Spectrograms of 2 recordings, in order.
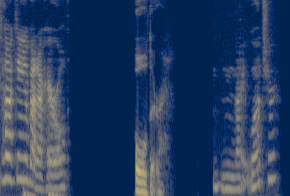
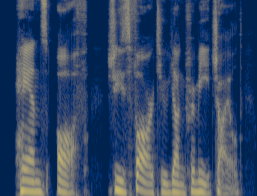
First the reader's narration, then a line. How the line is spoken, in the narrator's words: Wit said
